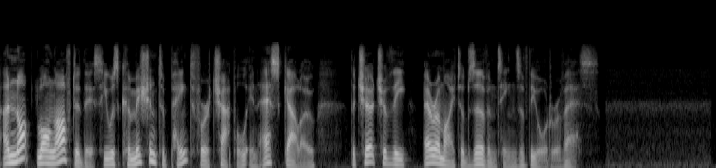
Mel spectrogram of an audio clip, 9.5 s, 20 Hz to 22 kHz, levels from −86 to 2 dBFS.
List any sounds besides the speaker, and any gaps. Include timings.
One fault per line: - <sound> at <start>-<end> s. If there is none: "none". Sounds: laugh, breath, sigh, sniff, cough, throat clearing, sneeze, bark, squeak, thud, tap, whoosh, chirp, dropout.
none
